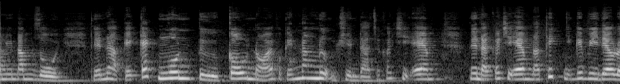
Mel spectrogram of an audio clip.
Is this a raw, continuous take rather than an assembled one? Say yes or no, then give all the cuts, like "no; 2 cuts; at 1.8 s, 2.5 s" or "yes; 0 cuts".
yes; 0 cuts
